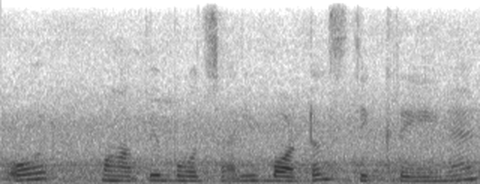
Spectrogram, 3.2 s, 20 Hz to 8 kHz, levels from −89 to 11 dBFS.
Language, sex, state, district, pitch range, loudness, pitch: Hindi, female, Punjab, Pathankot, 195-220 Hz, -18 LUFS, 205 Hz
